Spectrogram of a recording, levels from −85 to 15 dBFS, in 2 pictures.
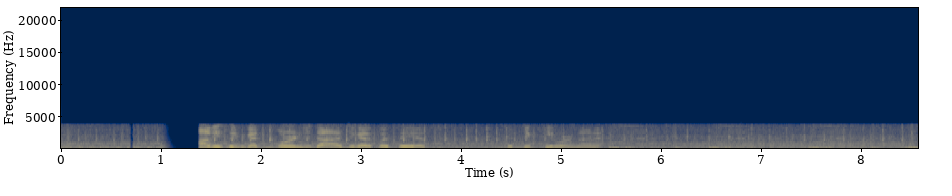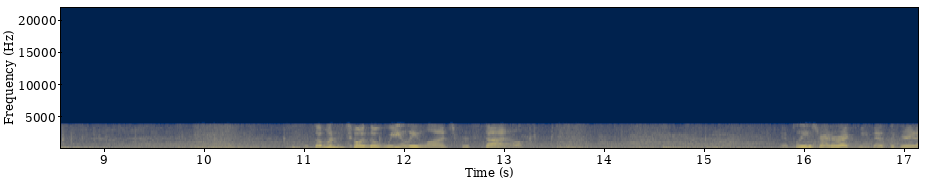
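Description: At 1.02 s the sound breaks off and doesn't properly return until about 1.40 s, which sounds like a long network dropout. For roughly the first tenth of a second, the receiver papers over the gap by stretching the last bit of sound into a fading buzz or hiss, then it drops to near silence for about 250 ms. When the audio picks back up, around 360 ms of material is simply gone. The band tops out at 4 kHz throughout, which fits the G.711 call codec, but the gap itself is most likely packet loss on the network.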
